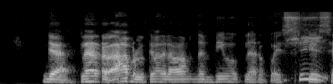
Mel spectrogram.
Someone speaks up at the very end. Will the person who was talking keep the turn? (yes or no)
yes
